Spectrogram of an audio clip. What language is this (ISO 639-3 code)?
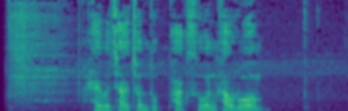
tha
